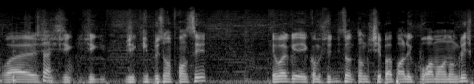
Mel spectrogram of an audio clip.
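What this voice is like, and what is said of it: Strong southern French accent. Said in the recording (French): “j'ai un bon accent du sud quand même”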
